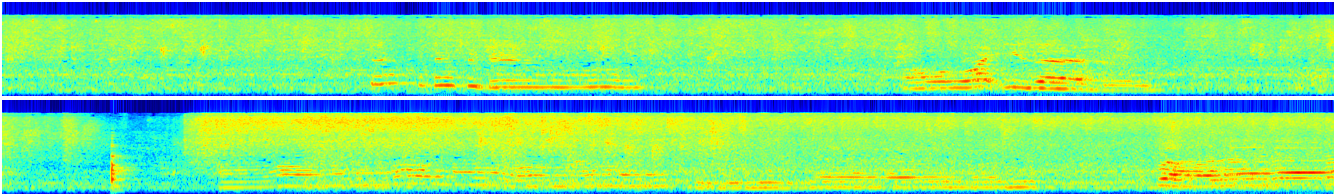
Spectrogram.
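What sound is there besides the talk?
shower water running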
